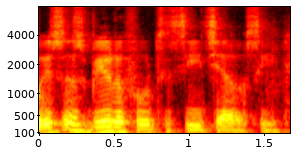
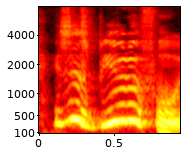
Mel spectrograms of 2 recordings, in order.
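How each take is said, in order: First: Said in the usual way. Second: A much higher, louder burst of delight; gleeful squeal. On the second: Real, not acted. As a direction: squeak it out in pure joy. Joy at Chelsea high in table.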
